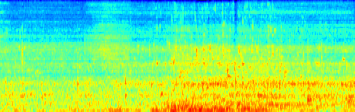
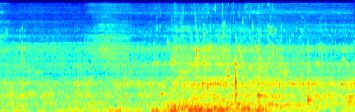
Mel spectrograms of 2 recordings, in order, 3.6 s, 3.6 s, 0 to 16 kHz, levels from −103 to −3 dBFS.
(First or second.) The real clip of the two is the second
